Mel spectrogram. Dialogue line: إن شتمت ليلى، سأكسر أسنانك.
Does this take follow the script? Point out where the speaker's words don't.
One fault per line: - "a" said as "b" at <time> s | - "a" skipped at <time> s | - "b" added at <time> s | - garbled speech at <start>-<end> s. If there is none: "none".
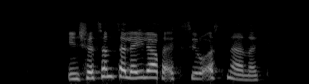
none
